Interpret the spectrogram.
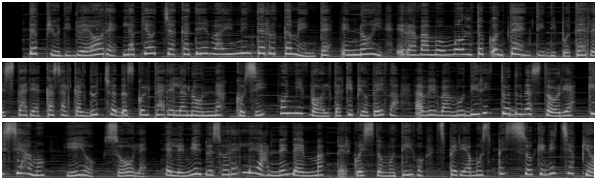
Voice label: Story Telling

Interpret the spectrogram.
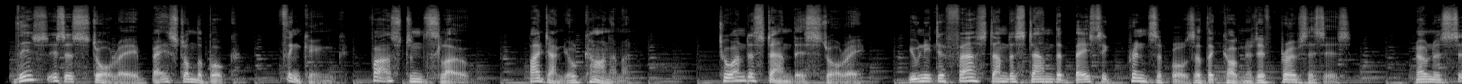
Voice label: Old Storyteller Scientific Narration

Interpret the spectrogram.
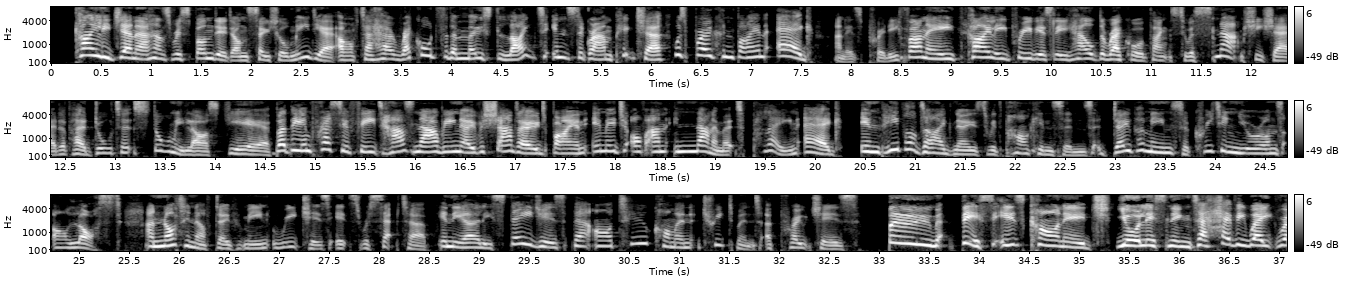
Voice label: VO REEL

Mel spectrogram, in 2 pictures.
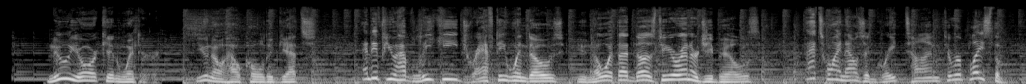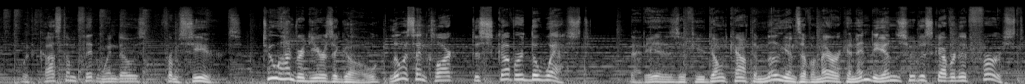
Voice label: Voice Over

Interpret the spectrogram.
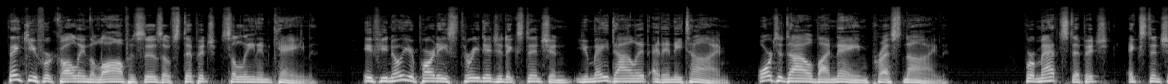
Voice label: Phone System

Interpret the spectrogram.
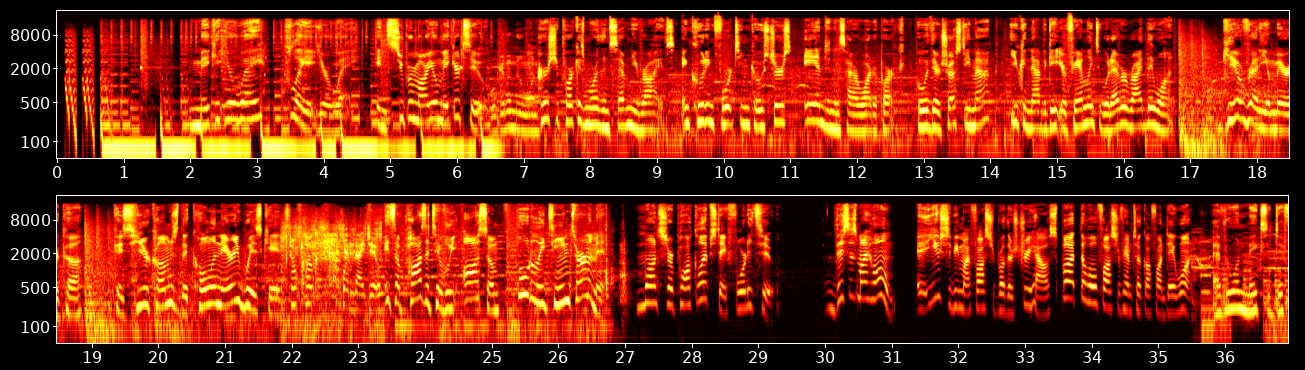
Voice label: VOICE-OVER

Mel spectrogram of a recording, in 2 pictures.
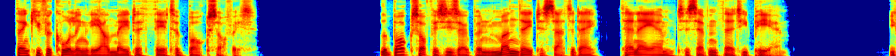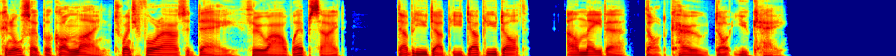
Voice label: ivr

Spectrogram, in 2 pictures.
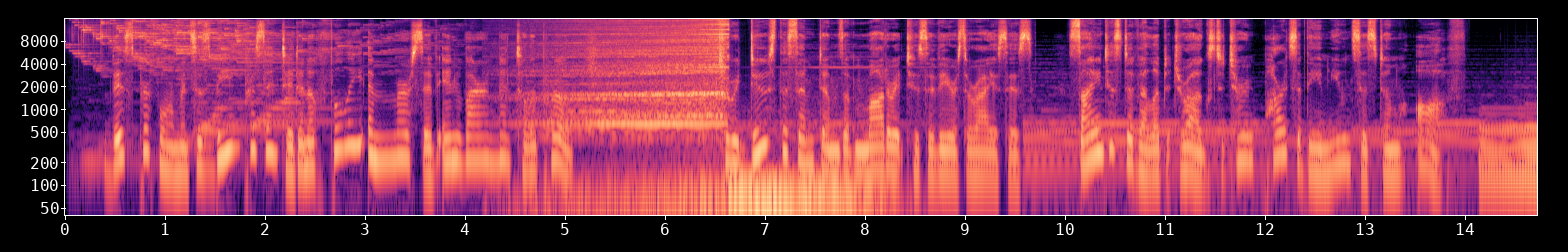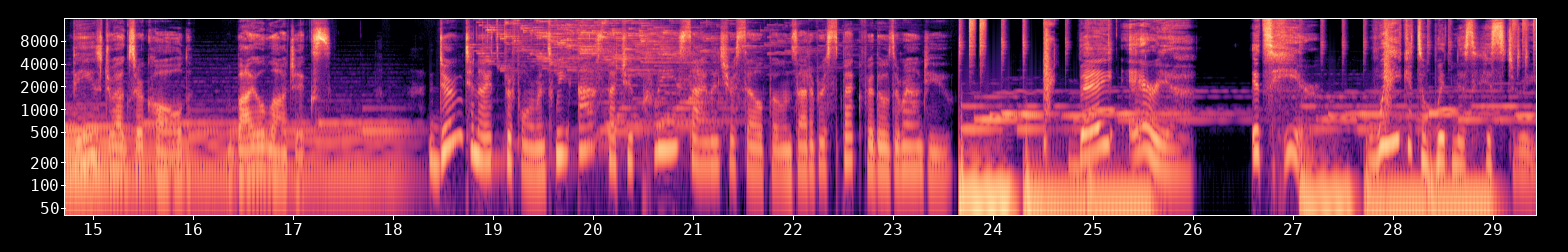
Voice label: Promos commercials IVR

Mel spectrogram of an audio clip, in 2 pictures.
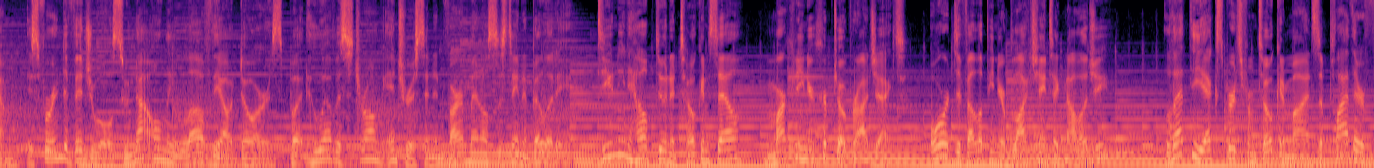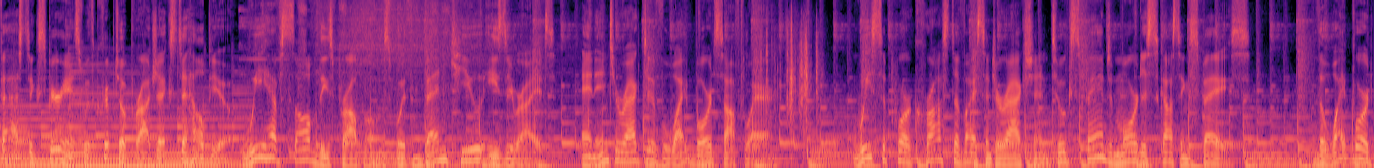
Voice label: Explainer Video American Male

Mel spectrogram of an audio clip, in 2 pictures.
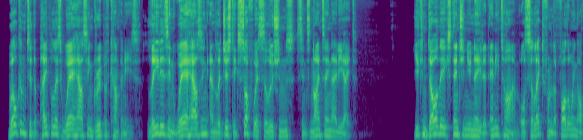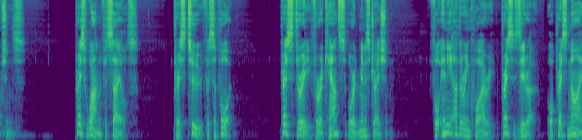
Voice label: On Hold IVR

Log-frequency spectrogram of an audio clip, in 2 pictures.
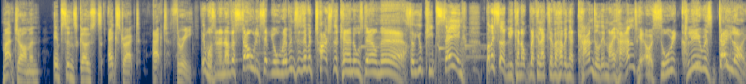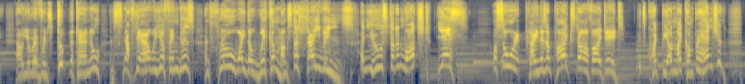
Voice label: Acting Reel; Ghosts; Act3

